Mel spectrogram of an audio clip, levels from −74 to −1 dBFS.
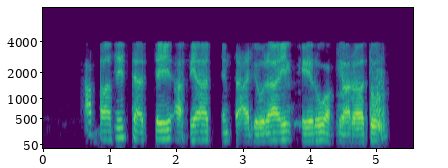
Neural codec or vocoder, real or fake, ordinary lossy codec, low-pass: codec, 16 kHz in and 24 kHz out, 1.1 kbps, FireRedTTS-2 codec; fake; AAC, 16 kbps; 7.2 kHz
